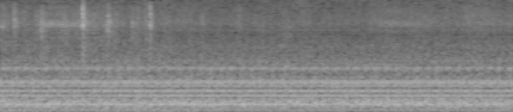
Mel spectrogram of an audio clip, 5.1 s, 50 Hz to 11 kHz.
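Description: Steady drone inside a Class 158 diesel multiple unit on the move: engine and running gear hum with several steady tones over a low rumble, with a few light clicks in the first second and a half.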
